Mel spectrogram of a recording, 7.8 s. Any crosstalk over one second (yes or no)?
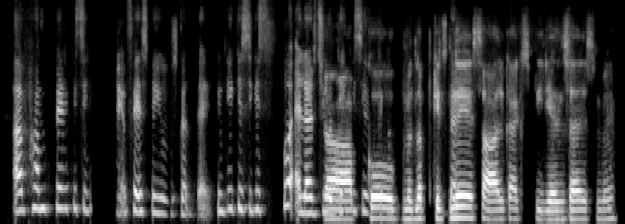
yes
